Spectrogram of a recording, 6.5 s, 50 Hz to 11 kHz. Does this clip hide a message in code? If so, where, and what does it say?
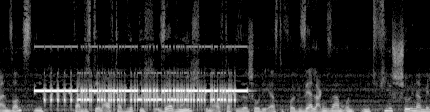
Yes: RTTY (75 baud, 850 Hz shift) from 0.5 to 3.7 s, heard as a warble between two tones, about 1700 Hz centre, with speech in German. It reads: IK0QTS TU JH0B CQ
